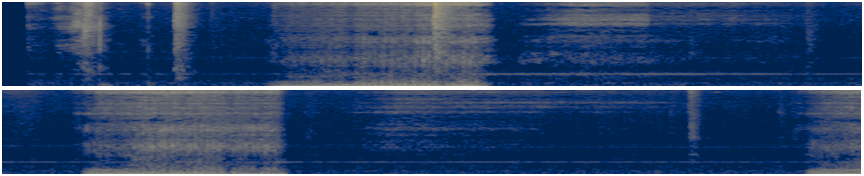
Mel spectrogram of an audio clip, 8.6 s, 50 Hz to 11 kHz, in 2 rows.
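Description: Loud, low rumbling snores about once every three seconds, around 18 a minute, with quiet gaps between them. Ordinary snoring.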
